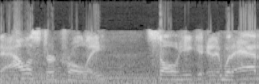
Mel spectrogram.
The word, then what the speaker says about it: Crowley: litter crawley he likes to have his name pronounced Crowley to rhyme with bullies and the statements today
